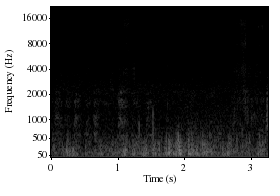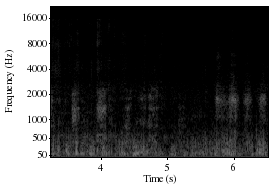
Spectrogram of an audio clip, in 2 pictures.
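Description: Wind noise on the microphone, with several short breathy puffs like a large dog panting, coming in brief runs about a second in, around three to four seconds in, and near the end.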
